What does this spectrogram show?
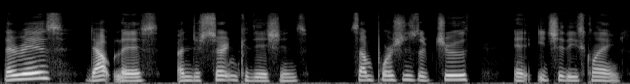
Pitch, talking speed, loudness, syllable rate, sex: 195 Hz, 145 wpm, -19 LUFS, 4.7 syllables/s, female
